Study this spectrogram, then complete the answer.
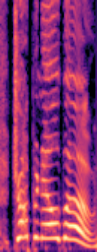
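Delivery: loud, high mock yelling parent; pushy sports parent. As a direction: yell it like an overbearing coach parent. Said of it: "they were like".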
